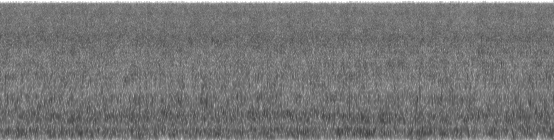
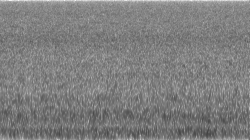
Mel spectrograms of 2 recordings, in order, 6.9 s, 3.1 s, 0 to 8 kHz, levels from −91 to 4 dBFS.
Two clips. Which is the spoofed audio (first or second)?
first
